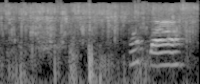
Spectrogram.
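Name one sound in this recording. Water splashes from a hose onto concrete.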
